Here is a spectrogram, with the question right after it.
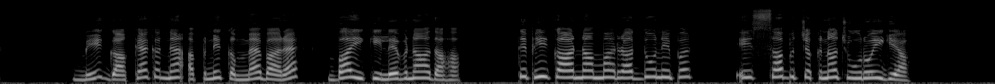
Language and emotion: Dogri, surprised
